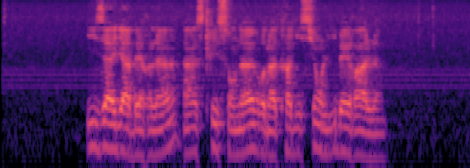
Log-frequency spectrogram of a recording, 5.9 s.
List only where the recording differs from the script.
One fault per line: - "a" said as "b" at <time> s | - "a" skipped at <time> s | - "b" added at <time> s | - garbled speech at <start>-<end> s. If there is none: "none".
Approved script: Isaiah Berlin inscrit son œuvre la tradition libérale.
none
